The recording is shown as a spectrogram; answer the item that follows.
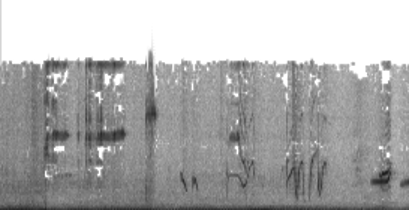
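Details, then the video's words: Tledekan laut (flowerpecker) lure call in the trotol style, used to train untamed flowerpeckers: sharp high chirps and short downslurred whistles scattered over a steady low engine-like hum. "Pancingan Bunyi Tledekan Laut trotol Cocok Untuk tledekan Bahan"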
